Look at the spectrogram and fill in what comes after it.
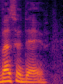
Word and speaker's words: Vasudeva: When Krishna appeared as the son of Vasudeva in Devaki, he first of all appeared. Well, that's a mistake. There's no long A in Vasudeva. Make a note. Okay? When Krishna appeared as the son of Vasudeva in Devaki, he first of all appeared as four-armed Narayana.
